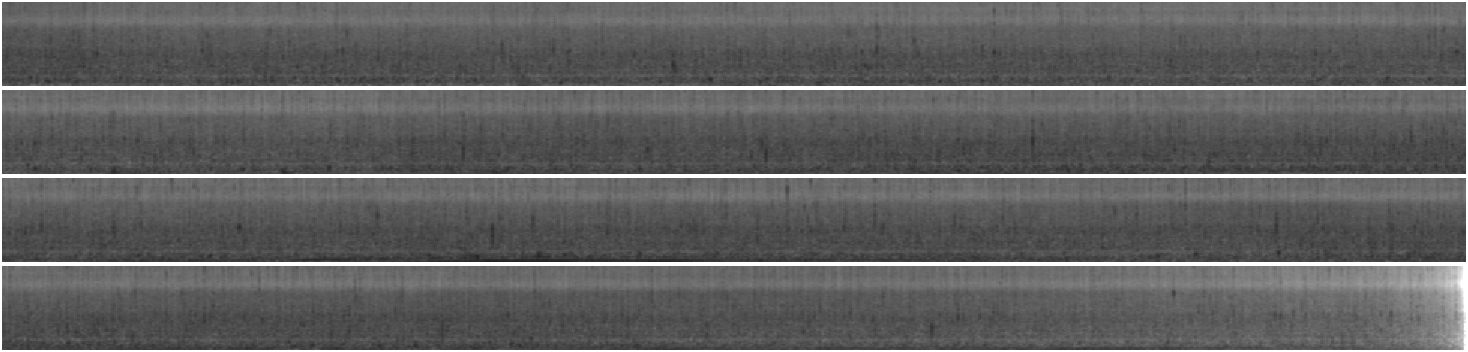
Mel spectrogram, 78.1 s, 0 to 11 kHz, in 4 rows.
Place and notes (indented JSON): {
  "title": "haan, neuer markt, stadtbrunnen",
  "description": "wassergeräusche des intervallgesteuerten stadtbrunnens, leichte wind und verkehrsgeräusche\n- soundmap nrw\nproject: social ambiences/ listen to the people - in & outdoor nearfield recordings",
  "latitude": "51.19",
  "longitude": "7.01",
  "altitude": "161",
  "timezone": "GMT+1"
}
